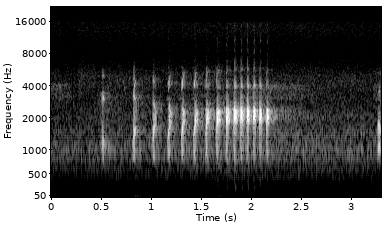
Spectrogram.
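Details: Willow ptarmigan calling: a series of about fourteen harsh, croaking notes that speed up and grow louder into a quick rattle, then stop, with one last isolated note after a pause.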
